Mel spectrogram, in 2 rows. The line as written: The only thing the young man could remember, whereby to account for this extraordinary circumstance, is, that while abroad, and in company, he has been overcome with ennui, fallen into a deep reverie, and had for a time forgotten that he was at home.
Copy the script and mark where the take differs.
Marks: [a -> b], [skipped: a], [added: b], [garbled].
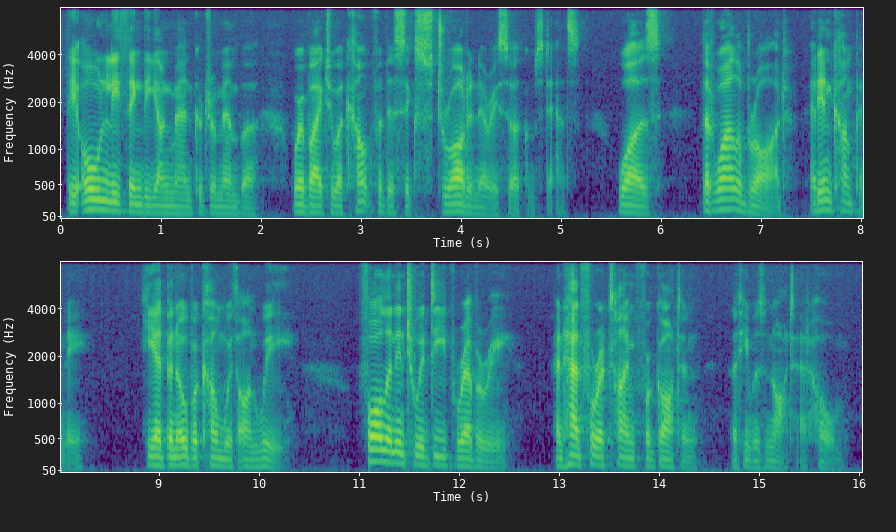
The only thing the young man could remember, whereby to account for this extraordinary circumstance, [is, -> was] that while abroad, and in company, he [has -> had] been overcome with ennui, fallen into a deep reverie, and had for a time forgotten that he was [added: not] at home.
